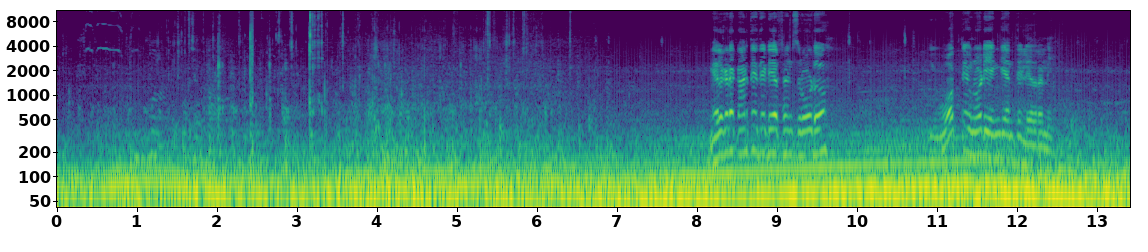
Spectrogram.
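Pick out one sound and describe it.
A vehicle engine rumbles low and steady from inside the cab.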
